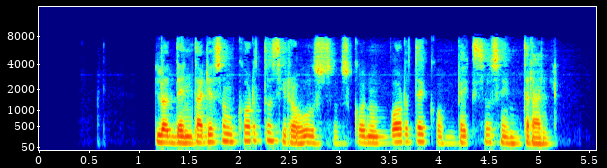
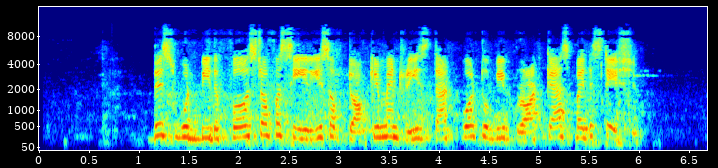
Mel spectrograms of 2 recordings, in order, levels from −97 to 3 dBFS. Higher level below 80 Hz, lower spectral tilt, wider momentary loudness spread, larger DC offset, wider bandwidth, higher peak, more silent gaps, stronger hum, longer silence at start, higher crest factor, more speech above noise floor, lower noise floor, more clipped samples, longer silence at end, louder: about the same, -58 dBFS vs -62 dBFS; first, -5 dB/octave vs -3 dB/octave; first, 8 LU vs 4 LU; neither; second, 8.2 kHz vs 10 kHz; about the same, -2 dBFS vs -4 dBFS; neither; neither; about the same, 1.15 s vs 1.1 s; about the same, 18 dB vs 16 dB; first, 62 dB vs 48 dB; first, -81 dBFS vs -67 dBFS; neither; second, 0.45 s vs 0.7 s; about the same, -20 LUFS vs -19 LUFS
